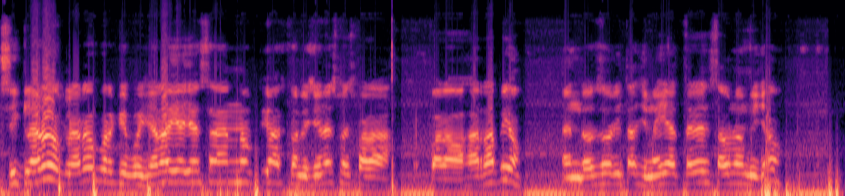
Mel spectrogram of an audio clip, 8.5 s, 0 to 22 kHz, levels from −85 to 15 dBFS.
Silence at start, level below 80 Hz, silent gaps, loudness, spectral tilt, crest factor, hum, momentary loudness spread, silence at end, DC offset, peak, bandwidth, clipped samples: 0 s; -18 dBFS; none; -10 LUFS; -4.5 dB/octave; 10 dB; none; 8 LU; 0 s; under 0.1%; 0 dBFS; 16 kHz; 0.3%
